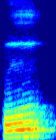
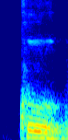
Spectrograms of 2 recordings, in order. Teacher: kalau qof dia enggak ada udara kaf ada udara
